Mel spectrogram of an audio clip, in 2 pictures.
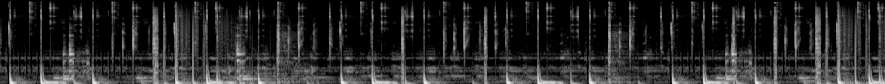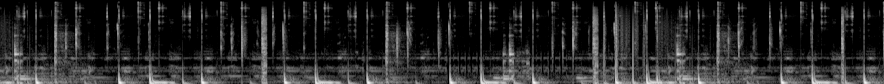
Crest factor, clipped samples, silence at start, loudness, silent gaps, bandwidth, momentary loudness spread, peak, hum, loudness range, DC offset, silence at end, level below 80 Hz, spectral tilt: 18 dB; under 0.1%; 0.1 s; -18 LUFS; none; over 20 kHz; 7 LU; 0 dBFS; none; 1 LU; under 0.1%; 0.05 s; -20 dBFS; -4 dB/octave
